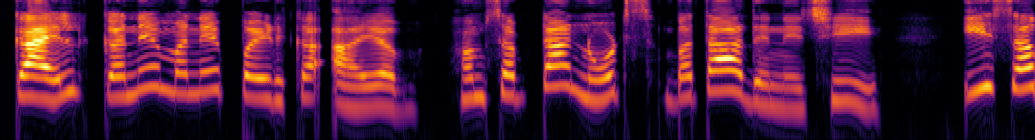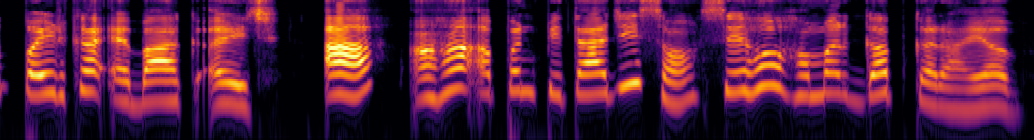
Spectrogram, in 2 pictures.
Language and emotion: Maithili, neutral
